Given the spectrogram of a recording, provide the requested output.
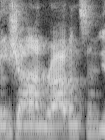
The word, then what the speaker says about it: Bijan Robinson: Bijan Robinson? – Yes.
